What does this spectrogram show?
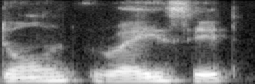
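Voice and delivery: slow, unhurried, savoring delivery. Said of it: "slow down a little bit when you speak".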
